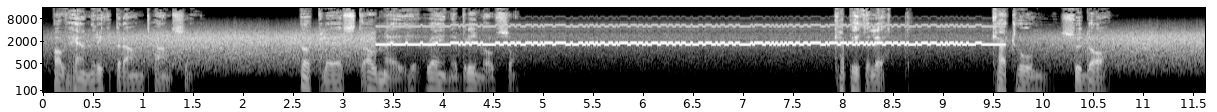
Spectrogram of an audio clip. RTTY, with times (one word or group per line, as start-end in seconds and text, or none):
4.5-4.8 IL
5.0-5.9 ETUDIE
6.0-6.2 A
6.3-8.0 LUNIVERSITE
8.1-8.4 DE
8.6-9.5 GAND.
